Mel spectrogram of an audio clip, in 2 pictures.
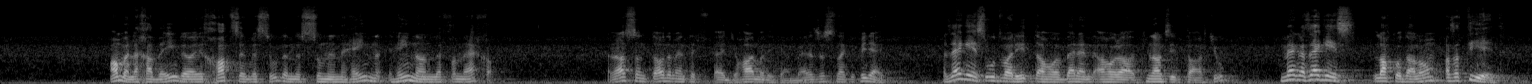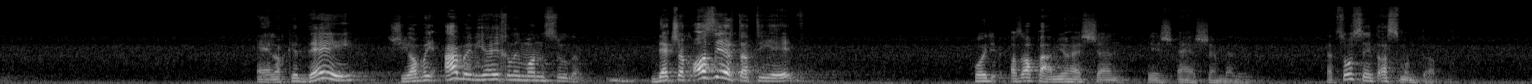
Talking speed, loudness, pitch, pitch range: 115 wpm, -27 LUFS, 115 Hz, 100-150 Hz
